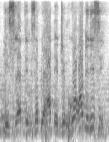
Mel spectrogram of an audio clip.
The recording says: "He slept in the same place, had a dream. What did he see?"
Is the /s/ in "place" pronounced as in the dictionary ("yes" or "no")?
no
